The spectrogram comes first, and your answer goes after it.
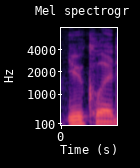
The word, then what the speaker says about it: Euclid: Is that how you pronounce that? Euclid.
